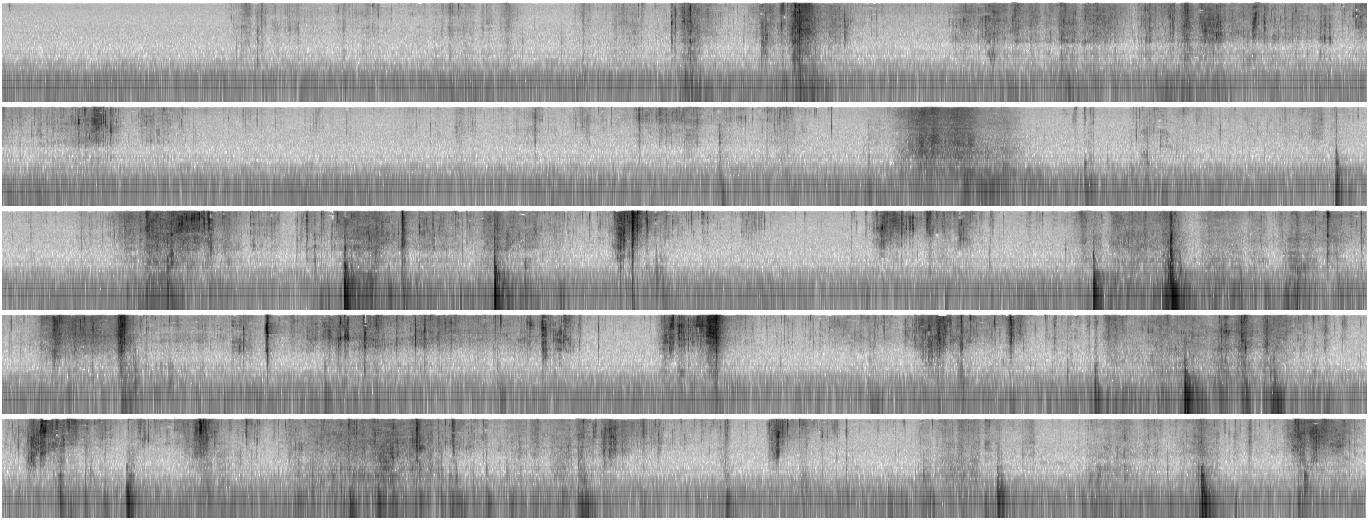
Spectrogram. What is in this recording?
Sharp sounds of gore and flesh gushing. Can be layered underneath a knife stabbing sound to simulate skin and flesh being pierced.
